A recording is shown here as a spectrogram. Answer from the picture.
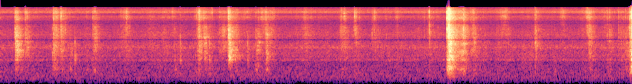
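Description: A tarot deck shuffled by hand: scattered soft clicks and rustles of cards sliding over one another, with one sharper snap about four and a half seconds in.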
